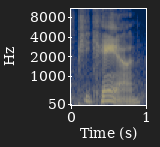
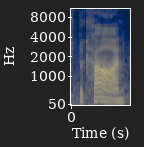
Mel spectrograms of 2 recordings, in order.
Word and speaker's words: pecan: pecan so p on the East Coast it's pecan on the west coast and Midwest it's pecan and then the South it's pecan um can you say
